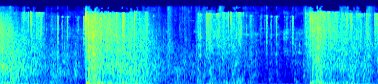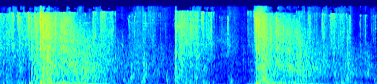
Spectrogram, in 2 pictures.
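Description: Gunshots from Fortnite come as loud bursts of rapid fire, three main volleys with quieter shots between, close and dominant, with faint talk underneath.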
